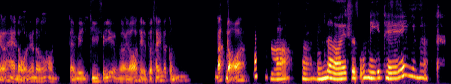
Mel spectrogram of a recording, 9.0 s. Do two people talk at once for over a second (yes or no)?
no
